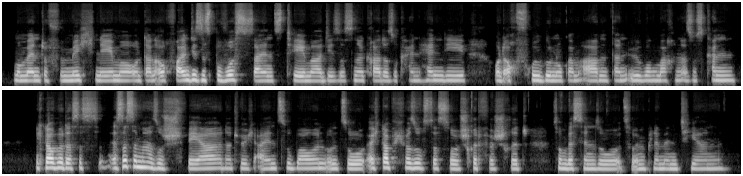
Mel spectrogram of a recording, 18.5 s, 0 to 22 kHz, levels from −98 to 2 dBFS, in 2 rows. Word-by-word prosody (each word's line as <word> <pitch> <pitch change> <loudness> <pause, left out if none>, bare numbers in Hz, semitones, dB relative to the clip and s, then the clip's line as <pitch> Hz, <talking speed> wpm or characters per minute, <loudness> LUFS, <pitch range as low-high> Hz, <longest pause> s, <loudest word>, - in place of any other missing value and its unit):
Momente 195 0 +1
für 180 +2 -11
mich 200 +2 -1
nehme 195 0 +1
und 190 -1 -3
dann 195 +1 0
auch 190 0 0
vor 195 - +3
allem 205 +1 +6
dieses 205 -2 +3
Bewusstseinsthema, 185 -2 0
dieses, 185 +1 -7
ne, 195 -1 -2
gerade 190 -1 -2
so 185 - -10
kein 190 0 -10
Handy 200 +1 -2 0.3
und - - +1
auch - - -2
früh 200 -2 0
genug 190 0 0
am 195 +1 -3
Abend 190 0 -2
dann 195 +1 -3
Übungen 195 -2 -1
machen. 195 +1 -5
Also, 190 0 -7
es 185 0 -9
kann 200 -1 -2 0.5
ich 210 - -5
glaube, 225 -1 +10
das 205 -1 +2
ist 210 0 -5 0.2
es 210 +4 0
ist 275 0 +6
immer 245 -4 +6
so 200 0 +1
schwer 195 +2 0
natürlich 200 -1 -6
einzubauen 200 +1 -1
und 190 -2 -2
so 185 -1 +2
äh, - - +2
ich 205 0 -3
glaube, 225 0 +6
ich - - -13
versuche 210 -1 +3
es 200 +1 -7
das 195 -2 -3
so 185 -1 0
Schritt 195 +2 -3
für 185 - -7
Schritt 185 0 -4 0.3
so 205 - -2
'n - - +2
bisschen 190 0 0
so 180 -1 0
zu - - -7
implementieren. 185 0 -4
195 Hz, 190 wpm, -24 LUFS, 185-200 Hz, 0.5 s, glaube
